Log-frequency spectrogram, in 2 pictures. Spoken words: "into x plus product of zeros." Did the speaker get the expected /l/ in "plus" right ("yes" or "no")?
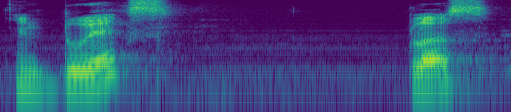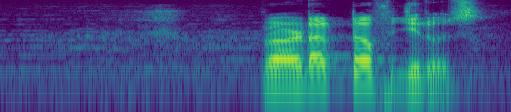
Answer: yes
